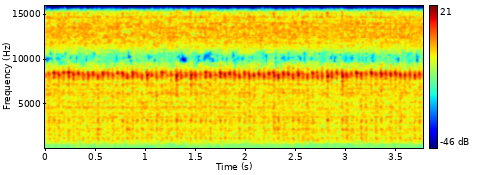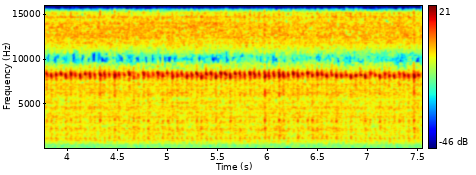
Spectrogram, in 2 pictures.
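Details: 1988 Mercedes 560 SEC (W126) V8 idling steadily with a light, somewhat uneven knock about three to four a second; the knocking later got louder and the engine had to be shut off.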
